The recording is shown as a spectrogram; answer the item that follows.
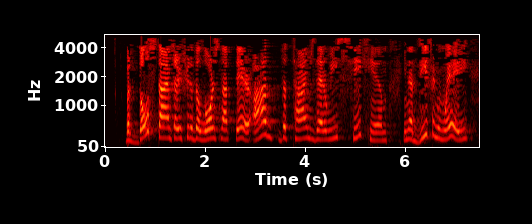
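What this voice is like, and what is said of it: Noticeable accent. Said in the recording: “especially because of my accent”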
